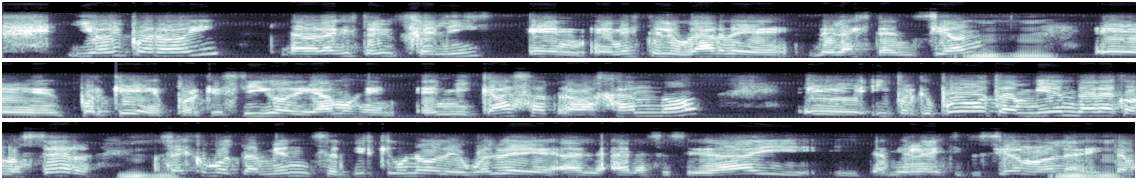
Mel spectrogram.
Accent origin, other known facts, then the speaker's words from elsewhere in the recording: Gualeguaychú, Entre Ríos, Argentina; cuando yo me vine a estudiar acá, yo soy de Gualeguaychú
